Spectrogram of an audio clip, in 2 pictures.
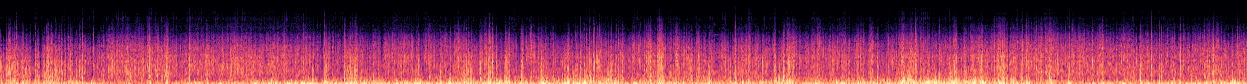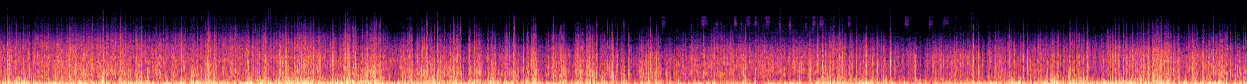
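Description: Wind buffeting the microphone of a phone held up on a tandem bicycle freewheeling fast downhill, a loud, steady rush mixed with tyre noise on tarmac.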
